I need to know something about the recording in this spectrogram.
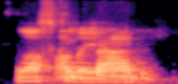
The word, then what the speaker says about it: Lille: Lille. Yeah. You're the pronunciation man.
